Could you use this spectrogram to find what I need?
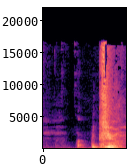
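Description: A single loud sneeze, a quick sharp intake followed by an explosive breathy burst that trails off, heard on its own.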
